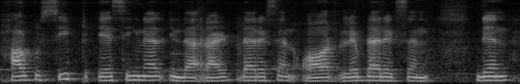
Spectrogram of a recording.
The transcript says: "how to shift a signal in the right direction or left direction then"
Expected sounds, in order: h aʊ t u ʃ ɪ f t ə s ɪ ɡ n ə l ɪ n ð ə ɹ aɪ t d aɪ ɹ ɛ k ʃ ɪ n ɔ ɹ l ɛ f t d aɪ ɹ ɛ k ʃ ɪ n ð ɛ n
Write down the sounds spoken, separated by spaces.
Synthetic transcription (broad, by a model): h aʊ t u s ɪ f t ə s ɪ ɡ n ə l ɪ n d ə ɹ aɪ t d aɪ ɹ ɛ k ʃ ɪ n ɔ ɹ l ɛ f t d aɪ ɹ ɛ k ʃ ɪ n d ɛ n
